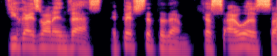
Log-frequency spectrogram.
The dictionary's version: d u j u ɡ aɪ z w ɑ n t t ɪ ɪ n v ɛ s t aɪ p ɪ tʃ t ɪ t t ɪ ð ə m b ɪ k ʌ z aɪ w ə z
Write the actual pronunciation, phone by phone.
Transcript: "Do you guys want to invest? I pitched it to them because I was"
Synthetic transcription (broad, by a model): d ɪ j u ɡ aɪ z w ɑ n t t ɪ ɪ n v ɛ s t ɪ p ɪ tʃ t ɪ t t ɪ ð ə m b k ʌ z aɪ w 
